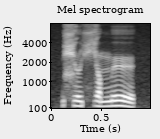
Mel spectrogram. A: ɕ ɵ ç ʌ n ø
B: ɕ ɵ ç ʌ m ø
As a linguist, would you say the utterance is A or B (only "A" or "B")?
B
